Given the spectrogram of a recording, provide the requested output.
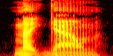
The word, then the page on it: nightgown: American English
